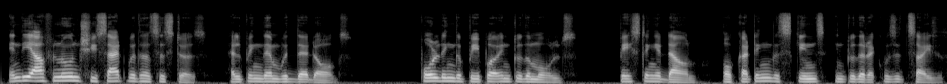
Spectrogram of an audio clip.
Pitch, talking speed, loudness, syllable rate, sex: 130 Hz, 190 wpm, -20 LUFS, 5.6 syllables/s, male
